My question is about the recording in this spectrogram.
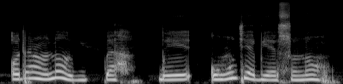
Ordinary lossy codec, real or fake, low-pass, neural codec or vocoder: none; fake; 19.8 kHz; codec, 44.1 kHz, 7.8 kbps, Pupu-Codec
